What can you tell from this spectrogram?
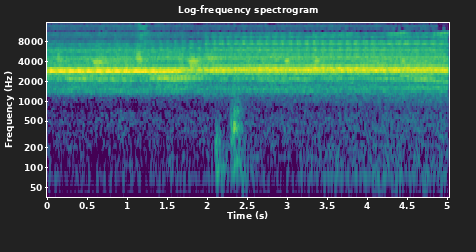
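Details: Backyard chorus of spring cicadas, a continuous shrill ringing tone as a lullaby for the sleeping Great Pyrenees RunRun. A couple of soft low thuds break in around the middle.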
